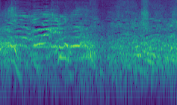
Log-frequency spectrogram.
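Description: A group of women's voices shouting and chattering excitedly all at once, with a falling cry near the start.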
